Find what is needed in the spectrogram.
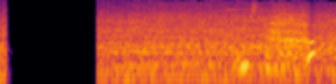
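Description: Half a second of dead silence at an edit cut, then steady outdoor background noise, with a young woman's short vocal exclamation near the end.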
